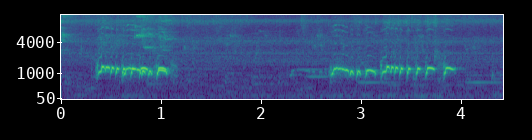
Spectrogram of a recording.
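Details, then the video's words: Local zebra dove singing loudly, a song said to provoke answers from other birds: two quick phrases of staccato, bubbling coo notes, the second longer and ending with a few spaced clipped notes. "suara perkutut lokal gacor_dentuman suaranya bikin yg lain nyaut"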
